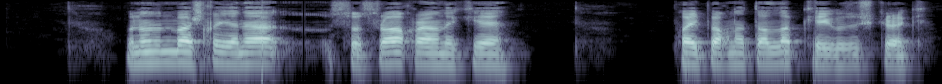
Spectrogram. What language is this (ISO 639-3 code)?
uig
